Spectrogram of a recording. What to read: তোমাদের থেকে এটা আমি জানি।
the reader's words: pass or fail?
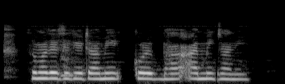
pass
